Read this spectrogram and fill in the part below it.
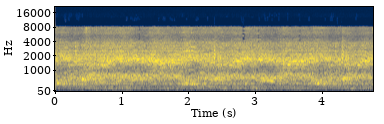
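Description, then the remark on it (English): A large crowd chants together, led by Muhammad Ali, a chant meaning "Ali, kill him", a dense, steady wash of many voices holding at an even, fairly loud level throughout, with no single voice standing out. “Everywhere Ali went, all the time he was there, on every street corner, he would lead the crowd in those chants.”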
